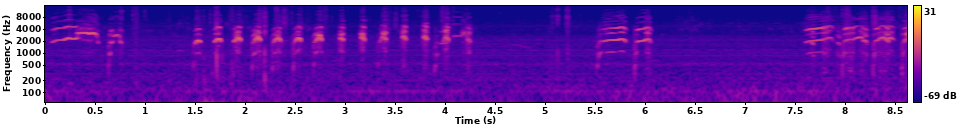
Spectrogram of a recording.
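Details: Nest-camera recording of an osprey in Charlo, Montana, July 2018: bursts of rapid, piercing whistled cheeps, a quick string of short notes followed by shorter clusters after brief silences.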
